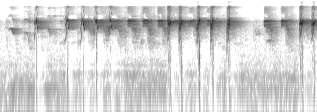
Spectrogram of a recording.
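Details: During morning dewing, a brown-throated sunbird repeats very high, sharp tick-like chirps at a quick, uneven pace, roughly two to three per second, over a faint low hum.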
